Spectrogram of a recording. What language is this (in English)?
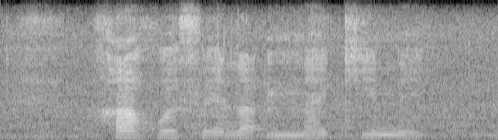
Tswana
